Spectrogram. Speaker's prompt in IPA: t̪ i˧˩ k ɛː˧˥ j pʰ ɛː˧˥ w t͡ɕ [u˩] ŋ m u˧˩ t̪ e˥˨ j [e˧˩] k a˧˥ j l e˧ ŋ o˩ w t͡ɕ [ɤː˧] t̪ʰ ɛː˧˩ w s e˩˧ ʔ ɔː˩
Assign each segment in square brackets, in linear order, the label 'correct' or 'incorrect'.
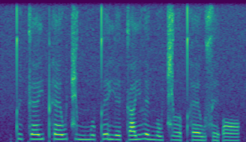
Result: correct, correct, incorrect

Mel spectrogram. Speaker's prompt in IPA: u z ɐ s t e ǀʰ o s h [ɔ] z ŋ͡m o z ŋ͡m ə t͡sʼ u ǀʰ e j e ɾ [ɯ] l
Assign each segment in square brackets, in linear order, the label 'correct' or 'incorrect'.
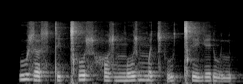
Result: correct, incorrect

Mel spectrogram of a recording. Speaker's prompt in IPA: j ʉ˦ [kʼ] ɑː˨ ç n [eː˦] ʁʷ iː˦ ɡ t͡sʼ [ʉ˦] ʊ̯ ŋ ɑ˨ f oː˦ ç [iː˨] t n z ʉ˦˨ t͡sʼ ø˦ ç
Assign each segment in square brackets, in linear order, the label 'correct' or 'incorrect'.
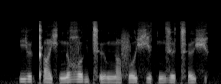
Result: correct, incorrect, incorrect, correct

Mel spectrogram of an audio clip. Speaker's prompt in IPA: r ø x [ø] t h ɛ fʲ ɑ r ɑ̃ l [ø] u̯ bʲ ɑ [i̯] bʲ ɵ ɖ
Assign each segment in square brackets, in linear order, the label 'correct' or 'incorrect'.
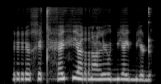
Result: incorrect, incorrect, correct

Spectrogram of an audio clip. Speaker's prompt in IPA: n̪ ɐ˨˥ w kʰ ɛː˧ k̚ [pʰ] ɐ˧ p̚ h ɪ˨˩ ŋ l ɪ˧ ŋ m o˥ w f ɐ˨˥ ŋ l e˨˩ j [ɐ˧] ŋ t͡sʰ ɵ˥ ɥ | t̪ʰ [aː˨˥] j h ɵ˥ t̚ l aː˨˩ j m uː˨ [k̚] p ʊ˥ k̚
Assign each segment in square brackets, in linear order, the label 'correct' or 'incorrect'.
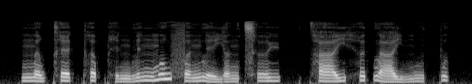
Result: correct, correct, correct, incorrect

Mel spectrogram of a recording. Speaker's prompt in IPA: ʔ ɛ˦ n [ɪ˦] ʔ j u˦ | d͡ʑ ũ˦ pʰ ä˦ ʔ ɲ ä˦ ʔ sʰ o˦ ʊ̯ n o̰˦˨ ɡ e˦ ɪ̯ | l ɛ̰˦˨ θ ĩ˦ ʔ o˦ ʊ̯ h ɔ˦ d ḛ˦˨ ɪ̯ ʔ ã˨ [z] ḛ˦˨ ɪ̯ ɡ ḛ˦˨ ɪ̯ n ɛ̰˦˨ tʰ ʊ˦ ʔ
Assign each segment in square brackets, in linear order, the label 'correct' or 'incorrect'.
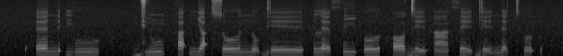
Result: correct, incorrect

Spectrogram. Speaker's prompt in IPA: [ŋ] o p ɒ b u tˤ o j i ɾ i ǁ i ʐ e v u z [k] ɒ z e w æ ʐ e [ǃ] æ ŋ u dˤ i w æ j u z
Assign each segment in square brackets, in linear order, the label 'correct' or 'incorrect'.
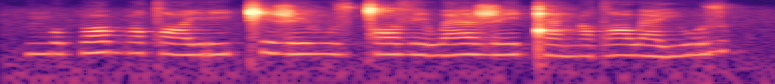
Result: correct, incorrect, correct

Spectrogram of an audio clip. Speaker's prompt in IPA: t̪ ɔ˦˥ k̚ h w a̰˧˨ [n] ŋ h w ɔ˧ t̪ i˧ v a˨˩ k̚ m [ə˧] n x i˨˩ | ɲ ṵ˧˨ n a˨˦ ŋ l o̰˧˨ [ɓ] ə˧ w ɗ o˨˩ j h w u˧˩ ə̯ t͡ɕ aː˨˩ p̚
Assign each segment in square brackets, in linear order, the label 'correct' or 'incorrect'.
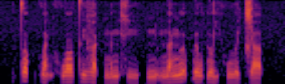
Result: incorrect, correct, correct

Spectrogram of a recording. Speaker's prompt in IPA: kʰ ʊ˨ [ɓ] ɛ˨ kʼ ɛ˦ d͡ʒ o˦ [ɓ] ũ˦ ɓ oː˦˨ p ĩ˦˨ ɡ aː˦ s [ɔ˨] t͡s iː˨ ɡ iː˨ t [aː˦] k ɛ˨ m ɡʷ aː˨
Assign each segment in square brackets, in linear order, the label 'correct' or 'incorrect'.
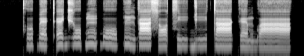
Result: correct, correct, correct, correct

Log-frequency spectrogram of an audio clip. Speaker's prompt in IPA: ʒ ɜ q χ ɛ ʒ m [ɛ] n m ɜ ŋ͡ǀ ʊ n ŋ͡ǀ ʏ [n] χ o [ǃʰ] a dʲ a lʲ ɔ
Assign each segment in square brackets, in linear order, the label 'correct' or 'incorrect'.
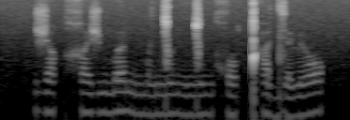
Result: incorrect, correct, correct

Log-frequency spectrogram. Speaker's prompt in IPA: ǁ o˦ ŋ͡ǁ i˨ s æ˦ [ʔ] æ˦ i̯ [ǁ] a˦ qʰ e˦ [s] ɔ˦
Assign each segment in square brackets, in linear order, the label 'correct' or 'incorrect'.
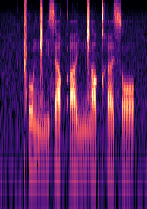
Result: incorrect, incorrect, correct

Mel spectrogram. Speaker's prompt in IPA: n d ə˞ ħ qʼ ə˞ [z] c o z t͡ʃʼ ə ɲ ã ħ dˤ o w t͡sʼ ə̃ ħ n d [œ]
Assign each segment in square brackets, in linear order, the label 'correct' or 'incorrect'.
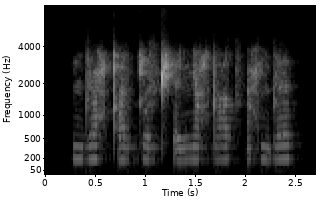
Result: correct, incorrect

